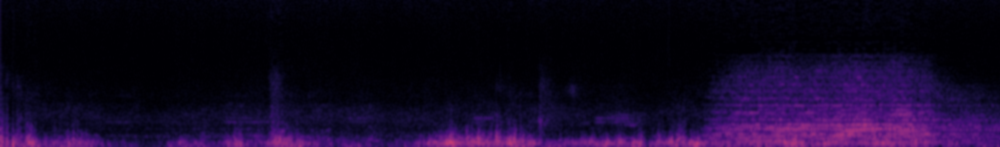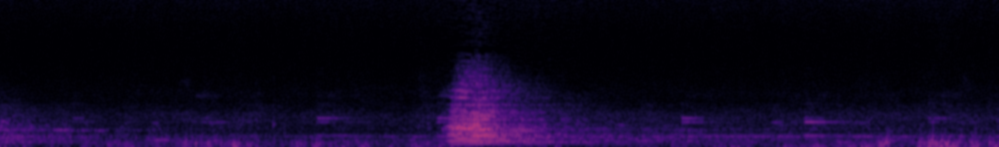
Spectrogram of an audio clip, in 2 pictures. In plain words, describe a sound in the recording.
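A diesel locomotive idles nearby with a low rumble.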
